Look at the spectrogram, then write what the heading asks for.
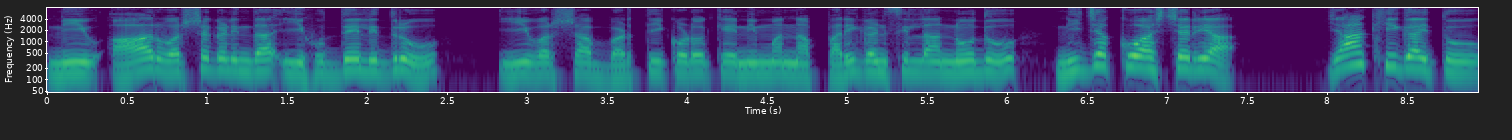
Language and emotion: Kannada, surprised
